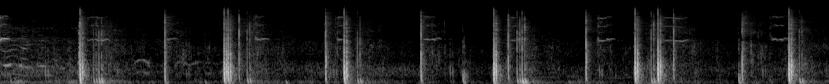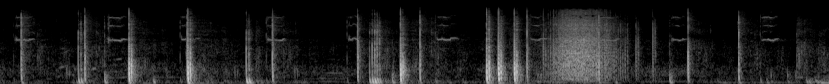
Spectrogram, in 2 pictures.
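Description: Fireworks going off: a string of sharp bangs, irregularly spaced at about one or two a second, with a longer hissing rush near the end.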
